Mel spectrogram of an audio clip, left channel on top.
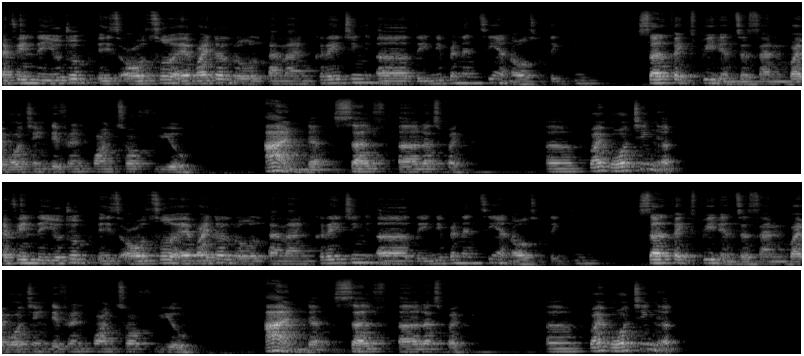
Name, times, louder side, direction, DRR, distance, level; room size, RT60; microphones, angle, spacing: voice 1, 0.0-5.9 6.4-9.9 10.6-12.7 13.4-14.7, equal, 20° left, 1.2 m, -32 dB
4.5 x 2.0 x 3.4 m
head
